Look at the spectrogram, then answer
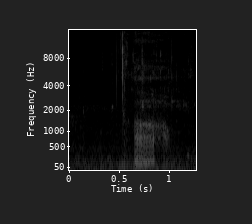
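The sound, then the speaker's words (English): A single brief glug of sake splashing from a bottle into a cup, quiet, with a faint drip just before and a soft hush around it. “So this sake that I'm pouring right now was actually one of the first sakes I ever kind of really fell in love with.”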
